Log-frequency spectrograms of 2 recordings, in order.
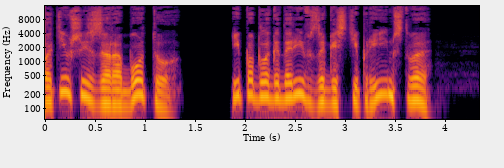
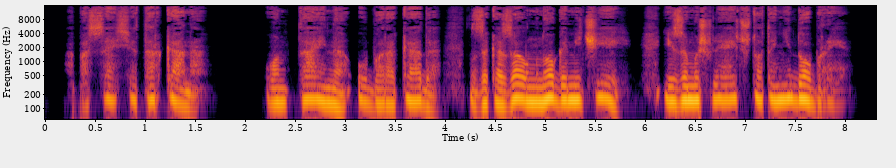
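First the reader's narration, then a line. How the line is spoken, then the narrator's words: Whisper in ear. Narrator (Russian): Бажена прошептала на ухо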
